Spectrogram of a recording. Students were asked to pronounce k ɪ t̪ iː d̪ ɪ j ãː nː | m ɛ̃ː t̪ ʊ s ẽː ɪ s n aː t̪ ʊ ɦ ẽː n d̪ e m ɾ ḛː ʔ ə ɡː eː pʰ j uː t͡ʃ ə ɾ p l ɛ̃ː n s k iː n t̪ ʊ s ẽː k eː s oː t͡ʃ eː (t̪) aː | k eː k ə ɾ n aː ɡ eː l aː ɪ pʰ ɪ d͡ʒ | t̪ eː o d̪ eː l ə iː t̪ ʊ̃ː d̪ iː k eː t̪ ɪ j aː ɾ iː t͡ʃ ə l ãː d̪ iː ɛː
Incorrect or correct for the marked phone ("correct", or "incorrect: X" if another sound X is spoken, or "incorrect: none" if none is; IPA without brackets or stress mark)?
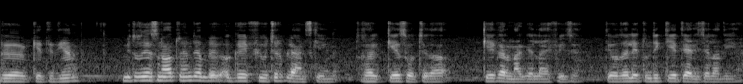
incorrect: d̪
